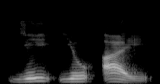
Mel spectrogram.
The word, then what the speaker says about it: GUI: Ya, sebenarnya bacanya bukan GUI ya. GUI ya, seperti itu.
